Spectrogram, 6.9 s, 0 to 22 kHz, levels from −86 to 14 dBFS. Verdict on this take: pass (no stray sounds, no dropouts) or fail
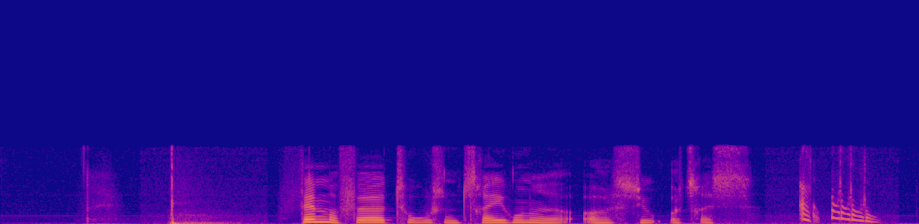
fail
